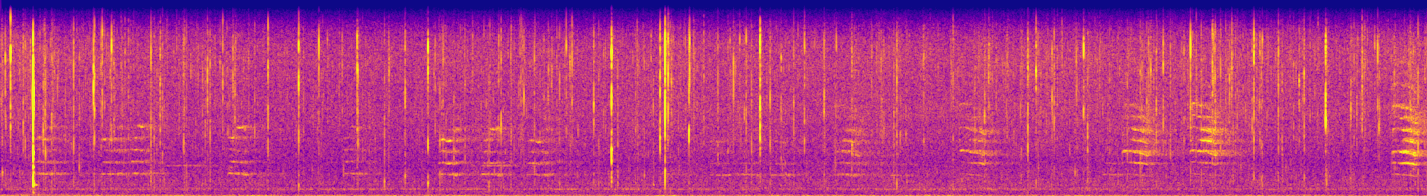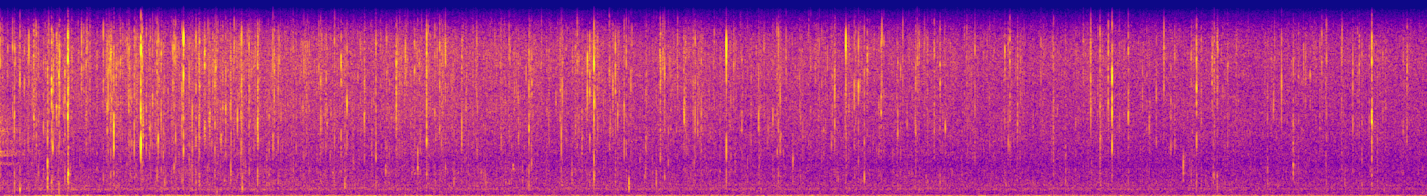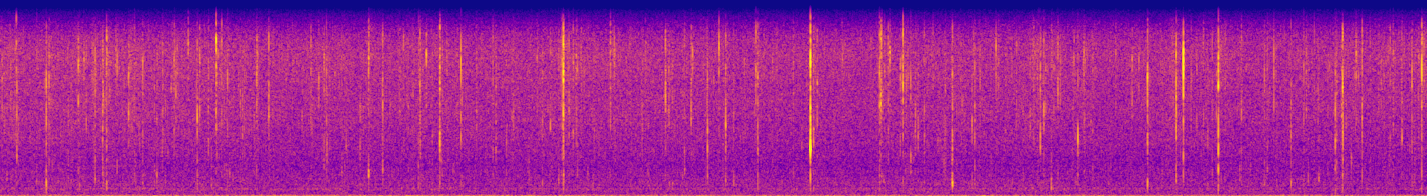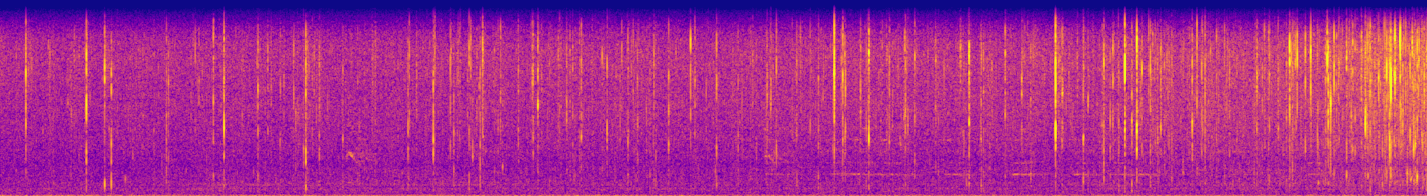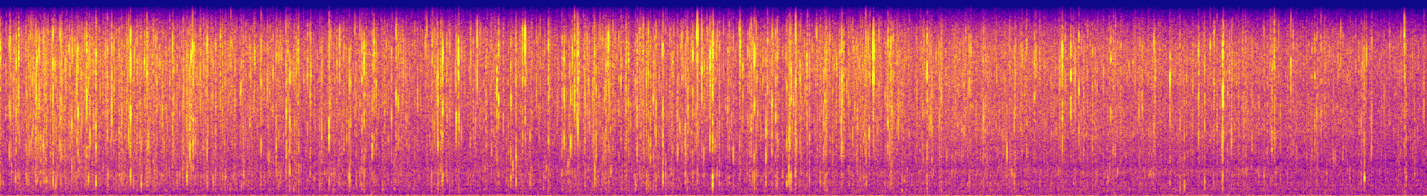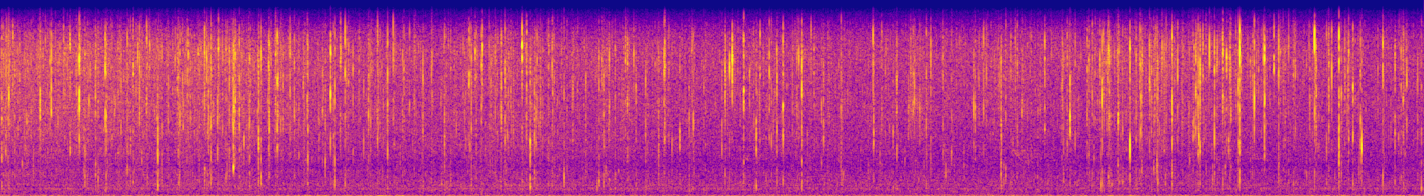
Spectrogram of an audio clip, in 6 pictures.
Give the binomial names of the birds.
Cyanocitta cristata, Sphyrapicus varius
